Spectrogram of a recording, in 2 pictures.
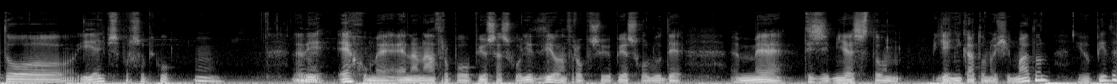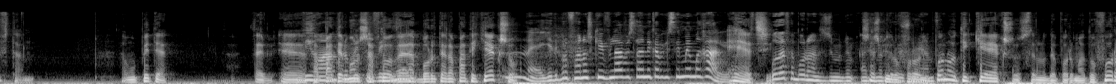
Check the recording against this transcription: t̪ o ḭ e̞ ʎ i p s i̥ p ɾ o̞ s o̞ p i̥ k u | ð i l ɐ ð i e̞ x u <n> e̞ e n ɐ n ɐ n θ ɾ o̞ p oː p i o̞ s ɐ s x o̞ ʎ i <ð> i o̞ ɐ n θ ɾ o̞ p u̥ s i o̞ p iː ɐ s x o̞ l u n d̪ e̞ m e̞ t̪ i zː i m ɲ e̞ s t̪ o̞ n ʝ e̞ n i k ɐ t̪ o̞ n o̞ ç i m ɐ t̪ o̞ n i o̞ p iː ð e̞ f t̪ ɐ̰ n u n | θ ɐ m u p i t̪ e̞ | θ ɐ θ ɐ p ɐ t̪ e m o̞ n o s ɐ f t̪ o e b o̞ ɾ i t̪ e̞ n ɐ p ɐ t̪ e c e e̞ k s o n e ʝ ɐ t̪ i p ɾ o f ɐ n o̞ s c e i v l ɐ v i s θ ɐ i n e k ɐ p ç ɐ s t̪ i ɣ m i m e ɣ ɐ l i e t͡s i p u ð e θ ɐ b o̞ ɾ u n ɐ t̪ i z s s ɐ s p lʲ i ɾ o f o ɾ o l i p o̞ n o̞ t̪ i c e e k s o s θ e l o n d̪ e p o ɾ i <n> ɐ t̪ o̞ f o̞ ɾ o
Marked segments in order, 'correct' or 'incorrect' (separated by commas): incorrect, correct, incorrect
